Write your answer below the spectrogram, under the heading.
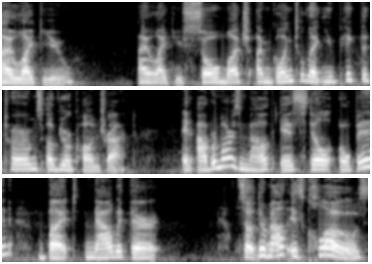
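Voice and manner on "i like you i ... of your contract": deep, lowered put-on creature voice. Storyteller voices a being addressing someone, deeper voice for a being. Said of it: "I'm giving them a deeper voice".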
